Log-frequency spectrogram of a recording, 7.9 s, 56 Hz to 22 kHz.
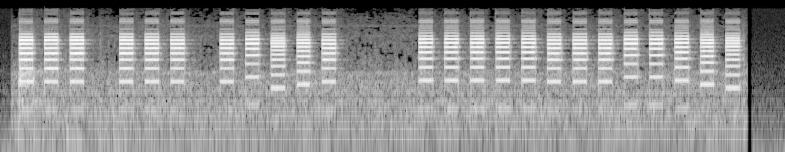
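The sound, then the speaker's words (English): Rapid electronic beeps from a 1970s Parker Brothers Merlin handheld game: many short, bright, buzzy tones in quick groups, the pitch stepping from note to note, then a short pause and a longer even run before it stops. “If you guessed Merlin, the electronic wizard, you were correct.”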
